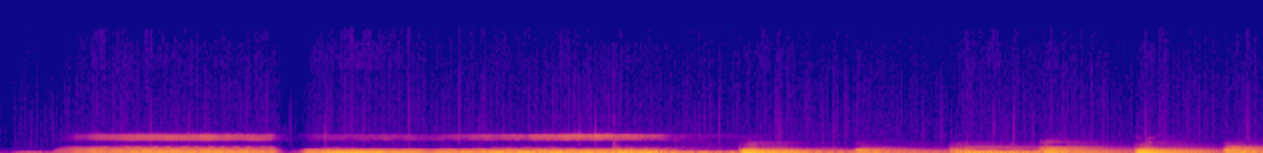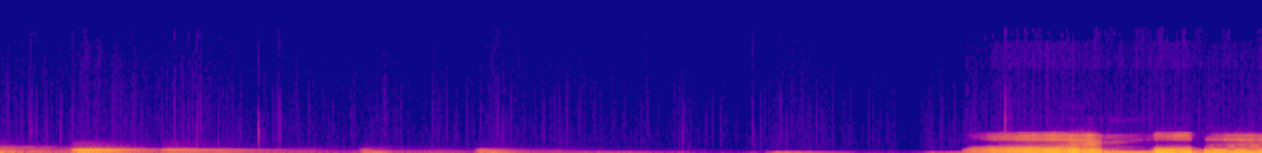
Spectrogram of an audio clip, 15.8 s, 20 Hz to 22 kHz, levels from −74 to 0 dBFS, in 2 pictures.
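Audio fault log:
Nothing to log here, since no faults turned up anywhere in the audio.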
